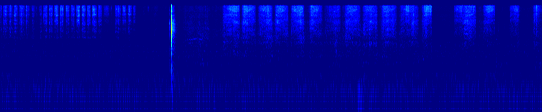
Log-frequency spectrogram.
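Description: Faint, quick repeated strokes of a paintbrush working brown paint over a sculpted polymer clay stick, with a paper towel rubbed over the surface in the second half. One sharp click about three and a half seconds in.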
